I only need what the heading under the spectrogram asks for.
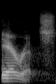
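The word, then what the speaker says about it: אֶרֶץ: find out that later this is actually the noun eretz like eretz Israel the land of Israel aretz is a segulate noun and Accent on the next last syllable all right um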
